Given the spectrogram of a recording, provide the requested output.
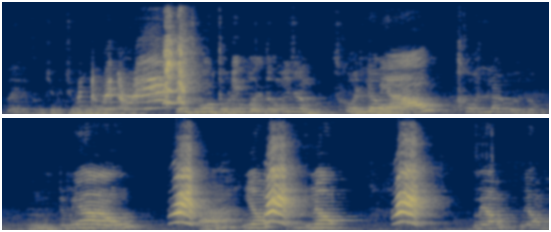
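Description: A rose-ringed parakeet gives nasal, wavering calls, some almost speech-like or cat-like, then three sharp, shrill squawks about a second apart.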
